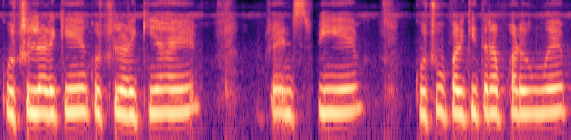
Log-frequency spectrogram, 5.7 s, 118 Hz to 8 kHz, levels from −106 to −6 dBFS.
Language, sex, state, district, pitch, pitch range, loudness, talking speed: Hindi, female, Punjab, Kapurthala, 270 Hz, 265-280 Hz, -15 LUFS, 160 wpm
